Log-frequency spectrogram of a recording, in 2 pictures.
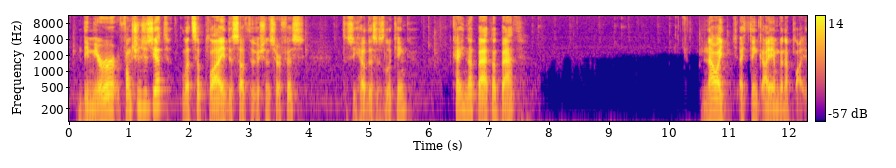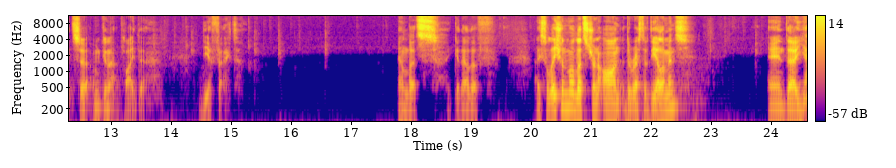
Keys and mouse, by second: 0.1 click, 0.6 middle drag, 1.3-3.2 drag, 3.6-3.9 middle drag, 4.5 shift+middle drag, 5.2-5.5 middle drag, 5.8 shift+middle drag, 7.3 click, 8.7 click, 9.6 click, 10.2 middle click, 10.7-11.3 middle drag, 12.0-13.0 drag, 13.4 middle drag, 14.0 shift+middle drag, 14.5 middle drag, 15.0 shift+middle drag, 15.4 middle drag, 16.3-17.1 middle drag, 18.0 KP_Divide, 18.8 middle drag, 21.0 click, 21.3 click, 22.7 middle drag, 23.4-24.4 middle drag.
